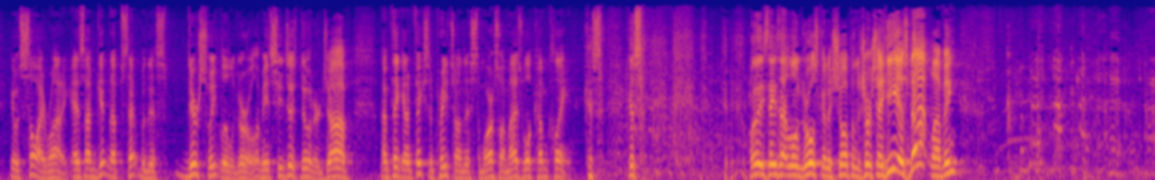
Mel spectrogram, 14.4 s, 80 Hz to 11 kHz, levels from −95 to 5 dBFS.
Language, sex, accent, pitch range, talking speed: English, male, American, 135-180 Hz, 240 wpm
